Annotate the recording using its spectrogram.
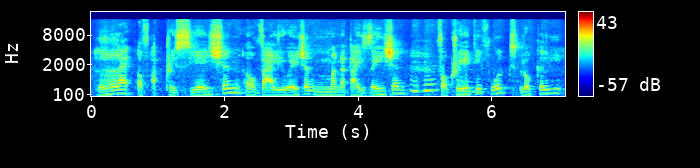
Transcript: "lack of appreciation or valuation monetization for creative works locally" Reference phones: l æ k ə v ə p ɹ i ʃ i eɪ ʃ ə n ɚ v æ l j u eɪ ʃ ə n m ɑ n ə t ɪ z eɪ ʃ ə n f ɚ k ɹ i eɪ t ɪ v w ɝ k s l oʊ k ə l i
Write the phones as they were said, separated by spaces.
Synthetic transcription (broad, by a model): l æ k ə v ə p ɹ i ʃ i eɪ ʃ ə n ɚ v æ l j u eɪ ʃ ə n m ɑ n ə t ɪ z eɪ ʃ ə n f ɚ k ɹ i eɪ t ɪ v w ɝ k s l oʊ k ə l i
